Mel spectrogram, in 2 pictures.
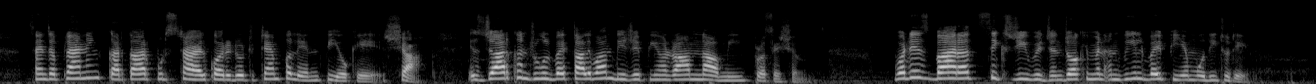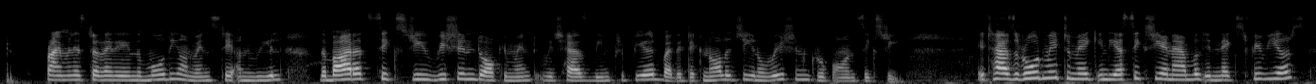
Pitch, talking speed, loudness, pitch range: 225 Hz, 155 wpm, -25 LUFS, 195-250 Hz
